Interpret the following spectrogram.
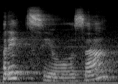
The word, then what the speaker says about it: preziosa: Preciosa, a pronúncia do Z também é explosivinha. Preziosa e fragile.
